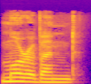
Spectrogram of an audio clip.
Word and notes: moribund: American English

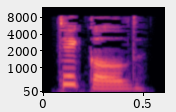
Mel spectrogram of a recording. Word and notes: tickled: British English

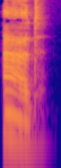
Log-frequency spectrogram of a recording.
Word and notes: add-in: British English

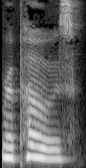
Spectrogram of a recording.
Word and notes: repose: American English

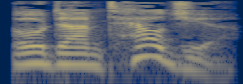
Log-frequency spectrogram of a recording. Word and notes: odontalgia: British English

